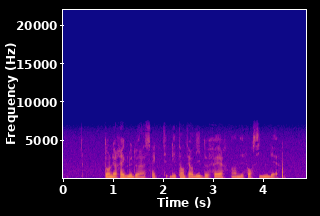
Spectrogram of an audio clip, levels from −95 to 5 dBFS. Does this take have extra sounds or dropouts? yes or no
yes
